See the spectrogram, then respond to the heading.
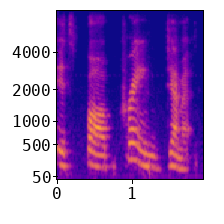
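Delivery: quiet muttering under the breath. Retelling a typecast actor's reply when people call him by his character's name: imitating muttering under his breath. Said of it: "he would say under his breath".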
